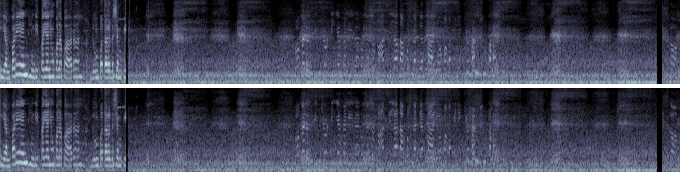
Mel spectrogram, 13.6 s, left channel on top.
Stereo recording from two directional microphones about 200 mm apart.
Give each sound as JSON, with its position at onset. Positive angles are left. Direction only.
{"t": 0.0, "sound": "a woman's voice", "side_deg": 55}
